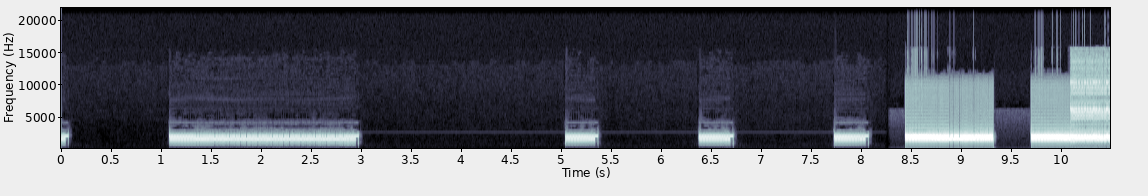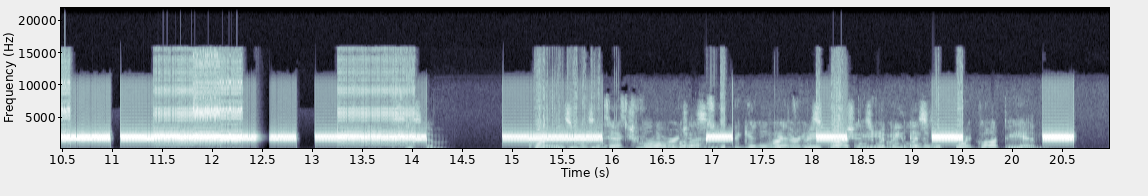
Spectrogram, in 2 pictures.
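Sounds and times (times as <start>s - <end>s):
screeching alert data tones: 8.5s - 14.2s, 14.9s - 16.0s, 16.7s - 19.6s, 20.3s - 20.6s.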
